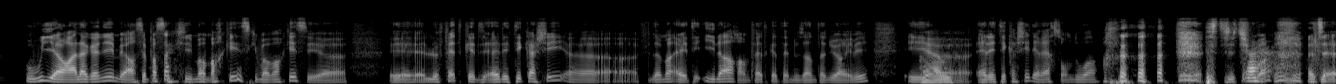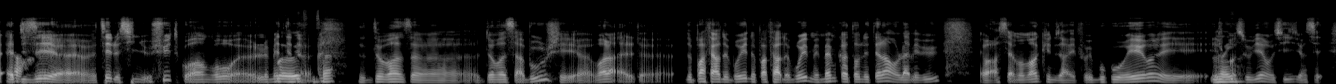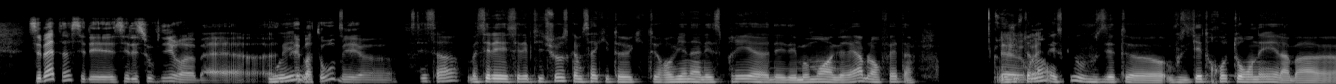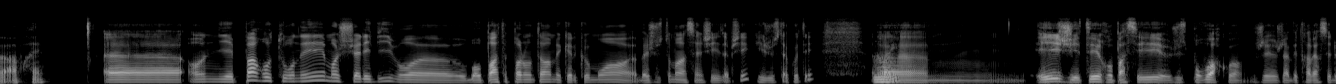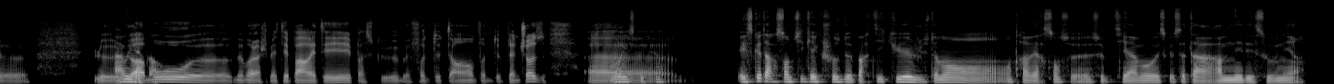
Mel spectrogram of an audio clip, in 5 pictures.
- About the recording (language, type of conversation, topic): French, podcast, Quel est ton plus beau souvenir en famille ?
- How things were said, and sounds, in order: unintelligible speech; tapping; laugh; laughing while speaking: "c'était"; chuckle; other background noise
